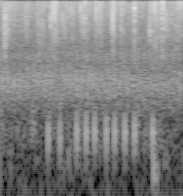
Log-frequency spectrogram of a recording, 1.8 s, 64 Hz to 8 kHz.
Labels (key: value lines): label: biophony, pulse
recorder: SoundTrap 500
